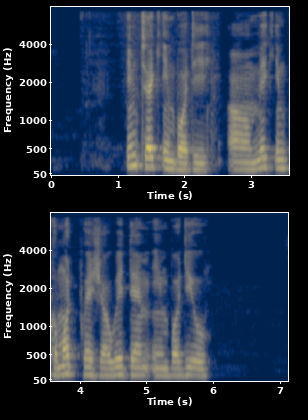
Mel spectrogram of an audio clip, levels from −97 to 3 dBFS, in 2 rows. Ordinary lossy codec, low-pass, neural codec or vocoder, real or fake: MP3, 64 kbps; 7.2 kHz; none; real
